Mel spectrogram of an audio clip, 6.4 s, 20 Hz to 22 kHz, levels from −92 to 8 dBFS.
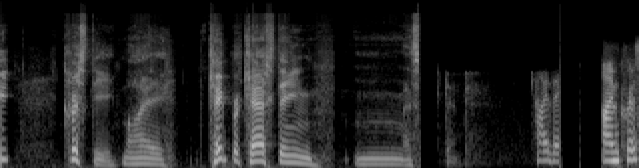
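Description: At 4.16 s, after "my caper casting mm", a 200 ms gap opens. Until 5.77 s the speech is boxy, nothing above 3.8 kHz, about 10 dB quieter, with new background noise about 40 dB below it. Likely an input switched to a poorer device.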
